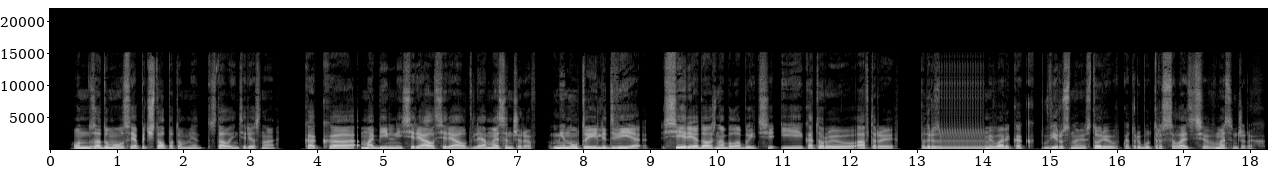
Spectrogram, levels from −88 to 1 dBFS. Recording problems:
audio freezing; at 13 s for 0.5 s

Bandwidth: 15 kHz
